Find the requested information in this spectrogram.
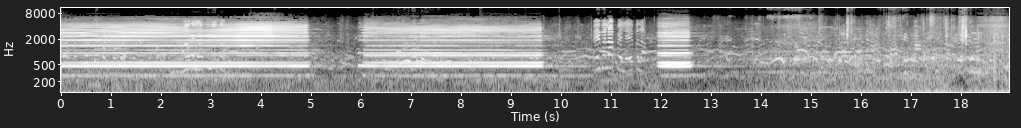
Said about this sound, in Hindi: ट्रेन आने ही वाला है खुटौना में गाइस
